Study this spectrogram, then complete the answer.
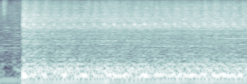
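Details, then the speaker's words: Engine with long tube headers, just after replacing the V-band clamp on the passenger-side collector: starts and settles into a steady, even low rumble. No ticking or puffing; the exhaust leak is gone and it idles normally. "All right, look at that. No more exhaust leak. No movement from the paper. Nice and quiet."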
